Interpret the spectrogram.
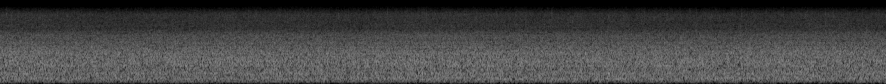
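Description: Heavy rain falling steadily on corrugated metal roofs, a dense even hiss that does not change.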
